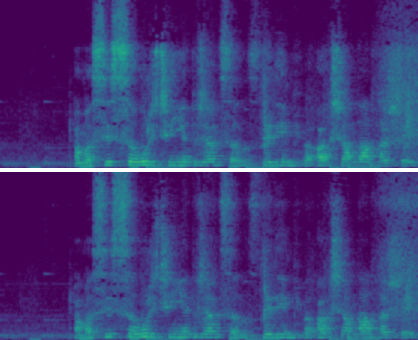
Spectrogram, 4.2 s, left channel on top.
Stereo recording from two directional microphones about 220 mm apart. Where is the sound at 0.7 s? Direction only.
45° left (ahead or behind).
